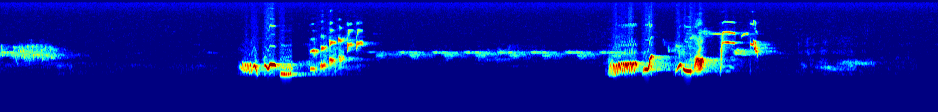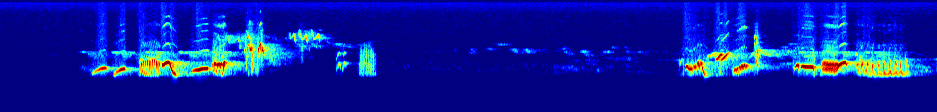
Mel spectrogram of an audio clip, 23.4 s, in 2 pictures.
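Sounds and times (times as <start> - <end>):
Common blackbird singing: 0.0 - 0.9, 3.0 - 10.7, 12.7 - 16.4, 17.8 - 23.4.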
